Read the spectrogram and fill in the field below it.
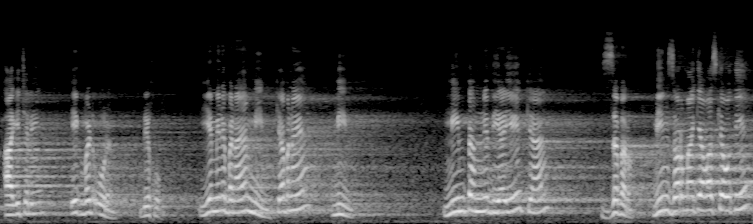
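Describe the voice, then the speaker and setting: High pitched guy teaching quran reading, sounds out syllables over and over, stretches vowels, echoey room. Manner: drills syllables, asks and answers his own questions; stretches long vowels slowly. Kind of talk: patient step-by-step phonics lesson.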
